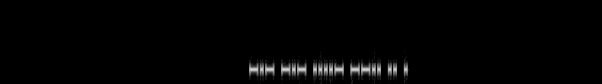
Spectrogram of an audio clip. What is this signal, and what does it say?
Morse code, heard as a keyed tone, about 41 wpm, 700 Hz. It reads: KK4ZIE
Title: USA Call Signs - 6 Characters - Repeated 3x - 45wpm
